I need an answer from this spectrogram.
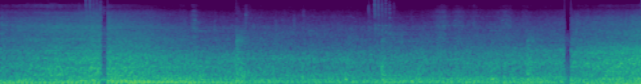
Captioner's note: the roar of cars passing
